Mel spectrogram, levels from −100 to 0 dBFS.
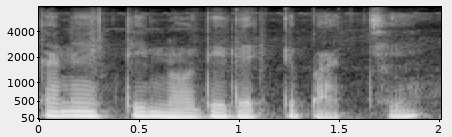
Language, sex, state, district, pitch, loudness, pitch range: Bengali, male, West Bengal, Cooch Behar, 110 Hz, -15 LUFS, 95-115 Hz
